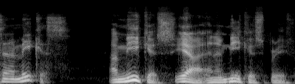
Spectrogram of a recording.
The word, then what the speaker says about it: amicus: It's an amicus.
